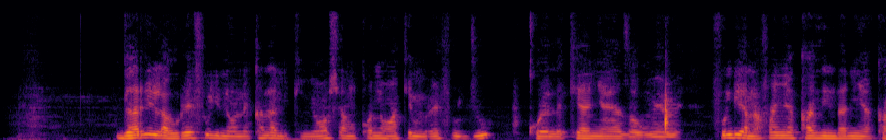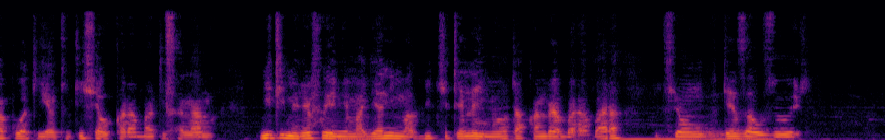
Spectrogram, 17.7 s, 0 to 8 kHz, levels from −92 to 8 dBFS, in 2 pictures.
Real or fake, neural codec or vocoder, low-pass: fake; codec, 44.1 kHz, 2.6 kbps, SNAC; 7.2 kHz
